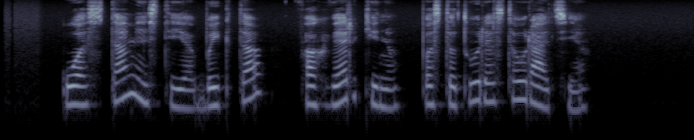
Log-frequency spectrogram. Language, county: Lithuanian, Vilnius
